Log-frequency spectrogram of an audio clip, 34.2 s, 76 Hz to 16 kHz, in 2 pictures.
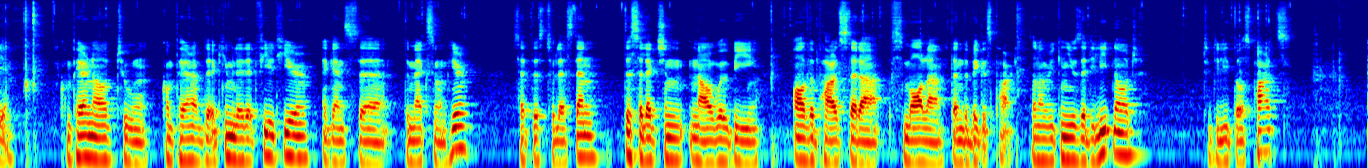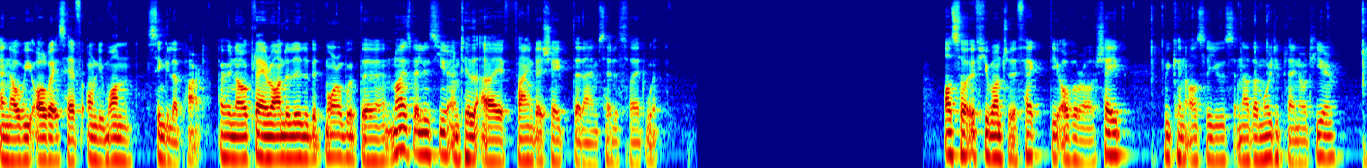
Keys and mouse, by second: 1.2 click, 2.3-4.0 drag, 4.3-5.3 drag, 5.7-6.7 drag, 11.6-12.0 drag, 12.7 shift+a, 14.2-14.8 drag, 15.8 ctrl+x, 16.7-17.4 drag, 19.9 click, 26.0 click, 26.2 click, 26.7 shift+click, 27.8 click, 28.3 shift+click, 31.0 click, 31.5 g, 31.9 click, 32.3 click, 32.8 shift+d, 33.9 click.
